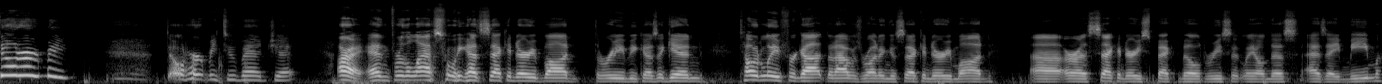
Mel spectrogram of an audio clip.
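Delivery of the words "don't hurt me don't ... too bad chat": fake sobbing, pleading tone. Admitting a mistake and begging chat not to hurt him; mock crying. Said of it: "I'm actually crying right now".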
